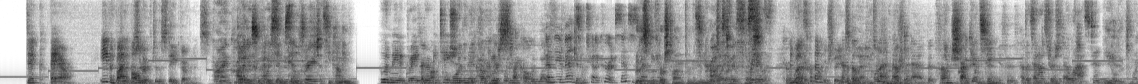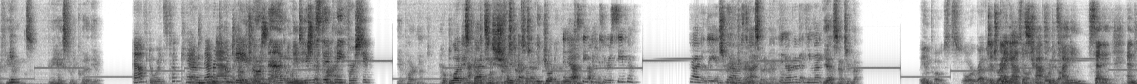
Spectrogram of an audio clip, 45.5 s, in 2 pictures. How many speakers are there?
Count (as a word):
nine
